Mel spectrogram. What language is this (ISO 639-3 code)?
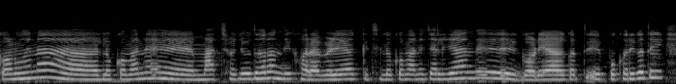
ori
